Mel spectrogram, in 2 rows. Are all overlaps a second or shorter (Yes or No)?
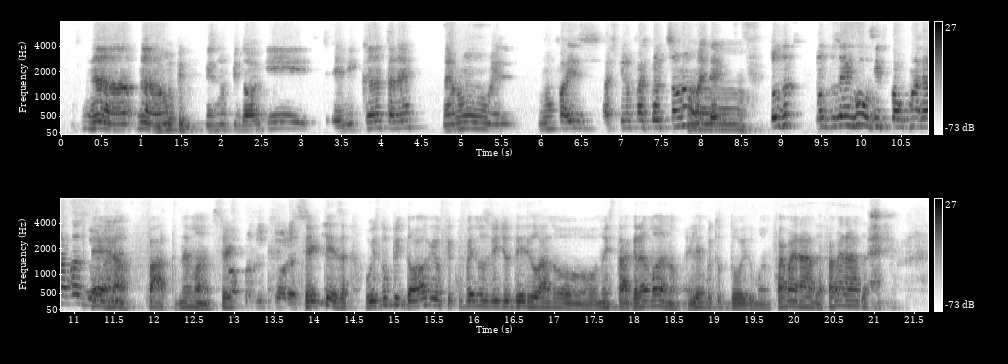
Yes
